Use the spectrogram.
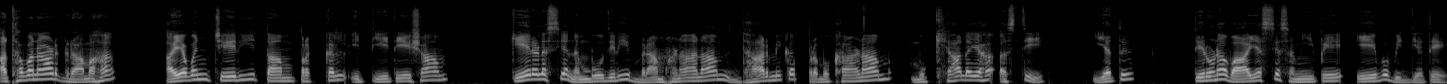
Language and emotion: Sanskrit, neutral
